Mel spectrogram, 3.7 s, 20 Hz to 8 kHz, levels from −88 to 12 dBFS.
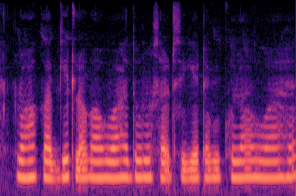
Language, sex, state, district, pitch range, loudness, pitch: Hindi, female, Bihar, Jamui, 210-215 Hz, -15 LUFS, 210 Hz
